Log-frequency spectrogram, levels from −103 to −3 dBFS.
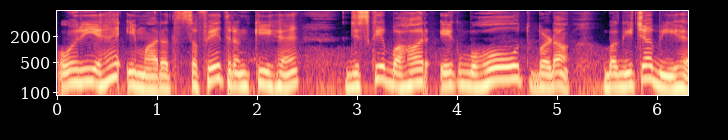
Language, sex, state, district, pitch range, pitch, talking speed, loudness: Hindi, male, Uttar Pradesh, Shamli, 135-170 Hz, 145 Hz, 140 wpm, -11 LUFS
